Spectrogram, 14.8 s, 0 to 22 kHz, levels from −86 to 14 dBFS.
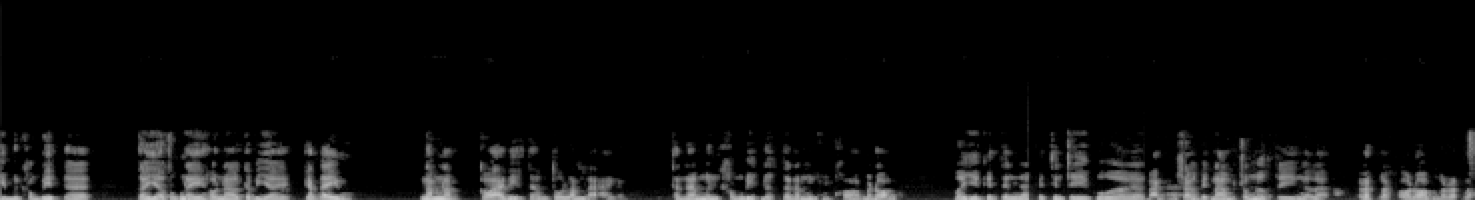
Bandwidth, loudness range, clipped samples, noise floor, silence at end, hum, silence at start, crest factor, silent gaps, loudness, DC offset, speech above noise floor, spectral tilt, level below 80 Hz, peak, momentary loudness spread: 7.8 kHz; 3 LU; under 0.1%; -70 dBFS; 0 s; none; 0 s; 18 dB; none; -21 LUFS; under 0.1%; 50 dB; -7 dB/octave; -72 dBFS; -2 dBFS; 9 LU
